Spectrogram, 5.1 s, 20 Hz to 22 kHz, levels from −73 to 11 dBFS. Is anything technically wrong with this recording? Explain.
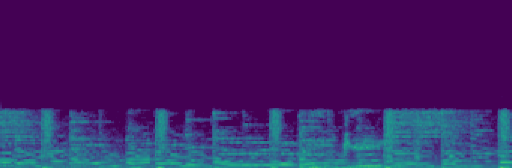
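Yes. A noise suppressor applied to music or sounds stays active throughout, treating steady, non-speech material as noise and swinging its level by around 10 dB, so the sound pumps rather than fading evenly.

Sound cut by the noise suppressor happens at 0.99–1.27 s and 4.61–4.98 s, where sustained parts sink by about 9 dB while onsets survive. That distinguishes it from a dropout, which would remove everything at once.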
